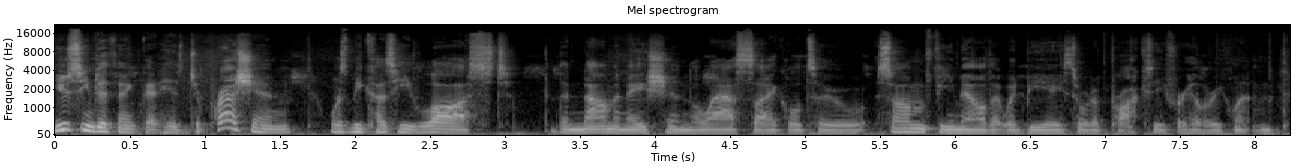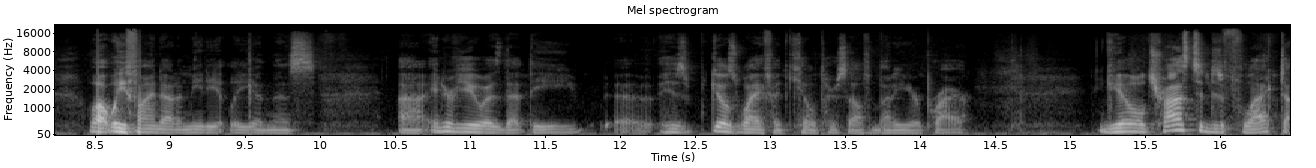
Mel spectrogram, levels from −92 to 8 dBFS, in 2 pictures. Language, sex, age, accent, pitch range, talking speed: English, male, 40-59, American, 100-135 Hz, 205 wpm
